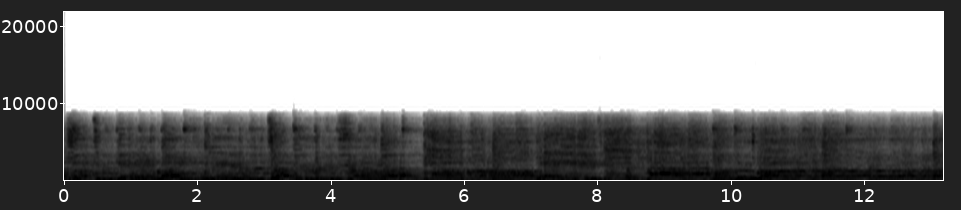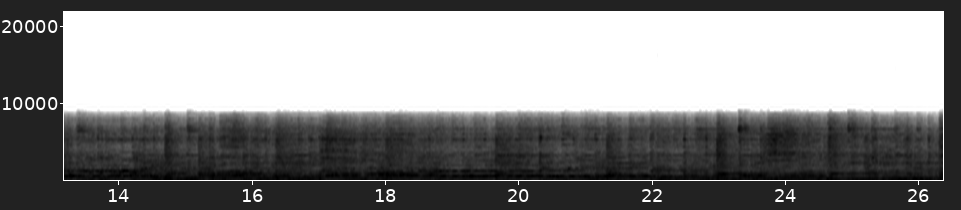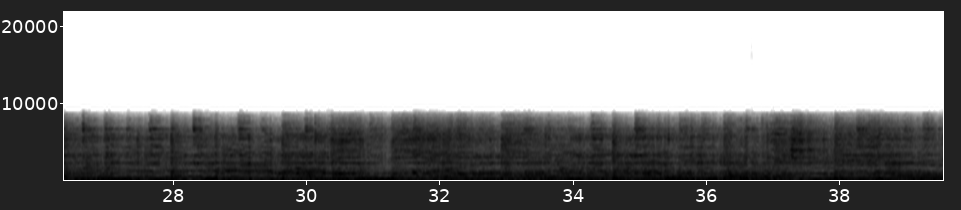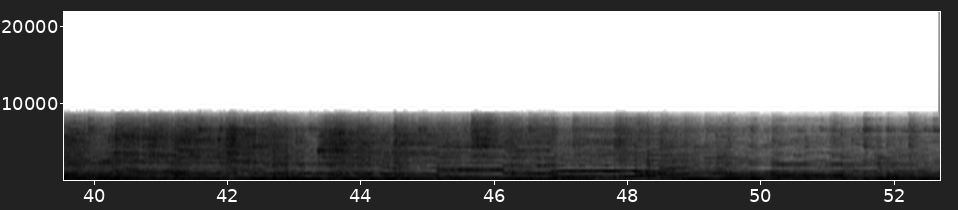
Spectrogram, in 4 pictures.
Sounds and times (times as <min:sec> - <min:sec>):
Drum kit: 0:00.0 - 0:52.6
Progressive rock: 0:00.0 - 0:52.6.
